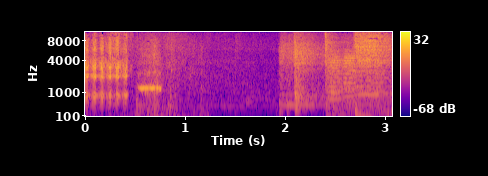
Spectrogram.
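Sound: goat bleating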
